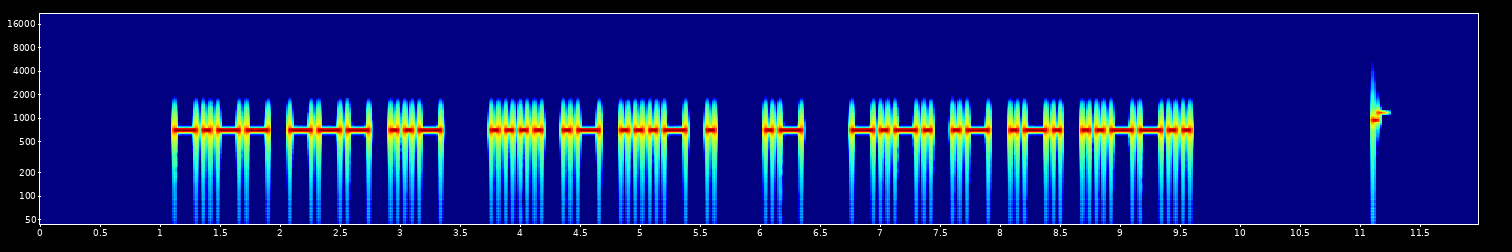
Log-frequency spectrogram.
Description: Morse code, heard as a keyed tone, about 19 wpm, 700 Hz. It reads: YOU HAVE A CAR?
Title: Sentences from Top 300 Words 20wpm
